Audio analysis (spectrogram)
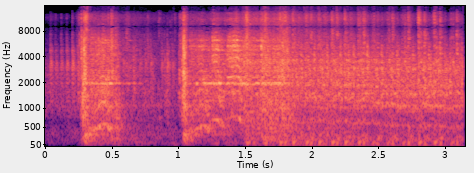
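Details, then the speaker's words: John Deere Gator 6X4 sitting since 2014, after cleanup, hood damaged and fenders missing: short crank, brief catch, fires on the second try and settles into an even, quick idle; starts right up, good engine. "so starts right up this thing is freaking a good engine"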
